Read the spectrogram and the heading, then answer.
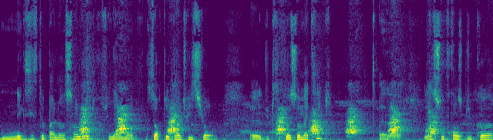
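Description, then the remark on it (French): A dog barks repeatedly, its short yaps mixing in with a man who keeps talking steadily throughout. “a des incidences, désolé pour le chien, hein, a des incidences sur la paix de l'âme et vice-versa.”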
